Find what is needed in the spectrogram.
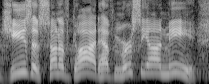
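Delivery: loud, high cry for mercy. A narrator's reading. Blind beggar to Jesus passing by, crying out. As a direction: call out urgently over a crowd. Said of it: "so he cried out".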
